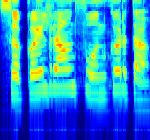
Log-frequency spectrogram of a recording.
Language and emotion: Goan Konkani, neutral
